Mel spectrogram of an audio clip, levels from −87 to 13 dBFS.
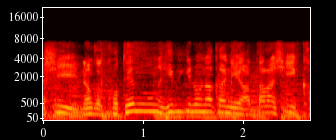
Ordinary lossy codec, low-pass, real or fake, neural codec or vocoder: none; 7.2 kHz; real; none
